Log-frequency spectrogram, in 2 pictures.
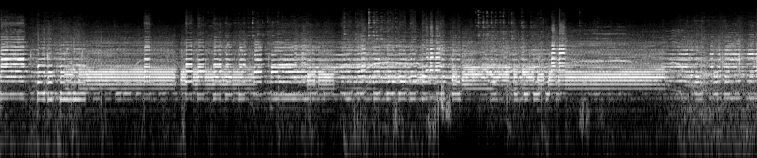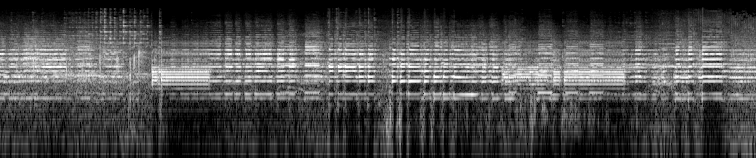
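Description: Car horns honking almost without a break, several at once at different pitches, from a slow line of passing cars, with voices shouting over them.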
